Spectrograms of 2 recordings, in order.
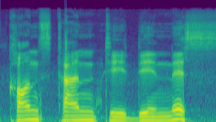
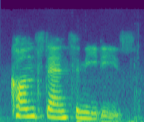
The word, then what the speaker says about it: Constantinides: and to get a full name it's constanti diness and i hope i did that correct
